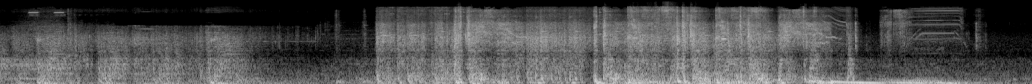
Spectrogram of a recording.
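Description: Dense, rapid gunfire bursts from the first-person shooter RoboCop: Rogue City dominate the scene, loud and close, mixed with clattering mechanical impacts and booms, continuing almost without pause through the second half.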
